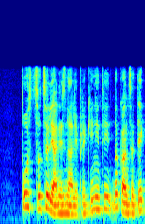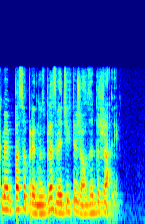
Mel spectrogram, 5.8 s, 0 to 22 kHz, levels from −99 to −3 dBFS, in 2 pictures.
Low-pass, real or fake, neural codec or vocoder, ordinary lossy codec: 7.2 kHz; real; none; none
